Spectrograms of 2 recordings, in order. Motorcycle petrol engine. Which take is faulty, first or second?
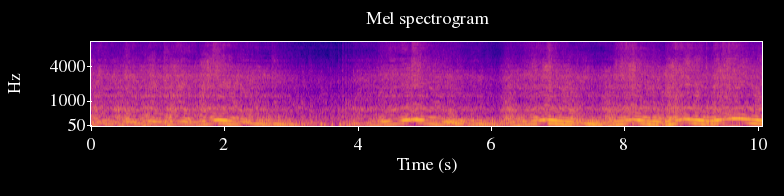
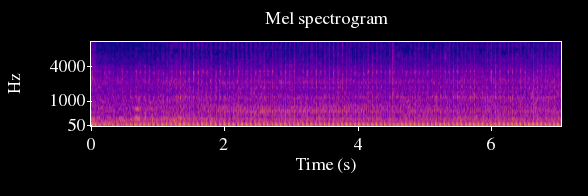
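second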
